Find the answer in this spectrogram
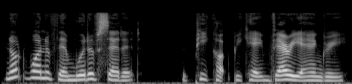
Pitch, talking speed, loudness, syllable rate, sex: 215 Hz, 220 wpm, -18 LUFS, 6.4 syllables/s, female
